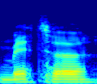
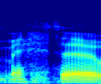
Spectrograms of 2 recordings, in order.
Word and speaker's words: Mehta: apologies for the mispronunciation it is meta not mea with the silent h always learning here CIA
